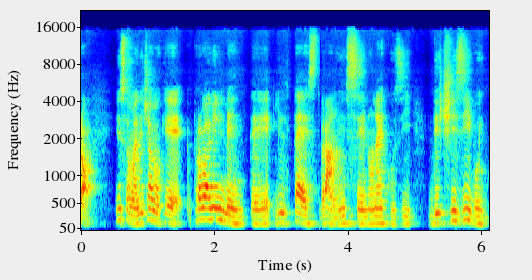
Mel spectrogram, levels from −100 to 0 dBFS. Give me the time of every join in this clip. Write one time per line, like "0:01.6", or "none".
0:03.6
